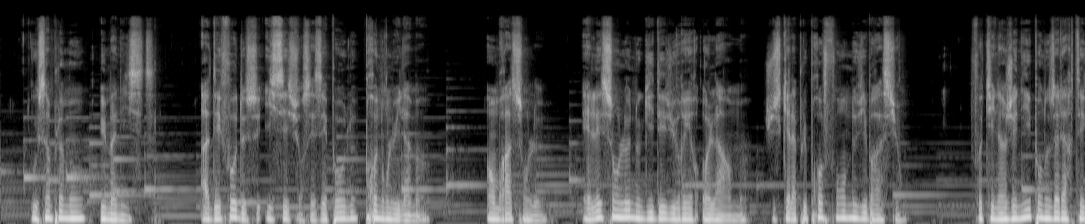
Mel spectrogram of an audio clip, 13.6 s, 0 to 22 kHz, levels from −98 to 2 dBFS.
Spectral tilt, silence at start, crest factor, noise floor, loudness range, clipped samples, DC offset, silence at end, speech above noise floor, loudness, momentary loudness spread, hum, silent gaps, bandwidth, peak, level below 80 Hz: -5.5 dB/octave; 0.3 s; 14 dB; -52 dBFS; 2 LU; under 0.1%; under 0.1%; 0 s; 33 dB; -21 LUFS; 11 LU; none; none; 16 kHz; -8 dBFS; -36 dBFS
